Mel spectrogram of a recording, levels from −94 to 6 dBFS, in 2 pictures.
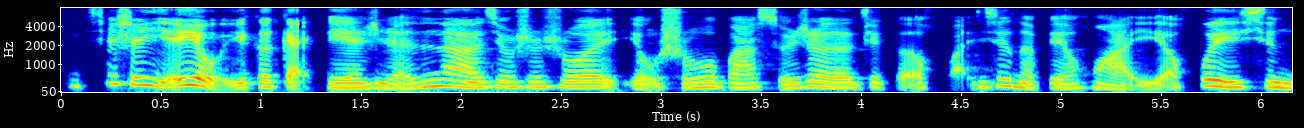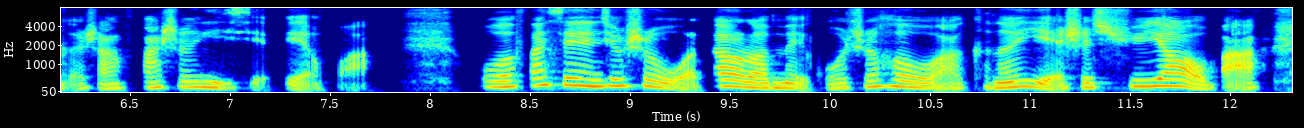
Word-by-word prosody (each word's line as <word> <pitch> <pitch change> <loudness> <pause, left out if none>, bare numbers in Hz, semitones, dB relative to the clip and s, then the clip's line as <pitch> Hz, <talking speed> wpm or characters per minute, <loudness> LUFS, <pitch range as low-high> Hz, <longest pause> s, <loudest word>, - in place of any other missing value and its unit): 其 310 - -9
实 270 -3 +2
也 250 0 +4
有 250 - +7
一 165 - -1
个 200 - -1
改 195 - 0
变， 170 -1 +1
人 160 +6 -1
呢， 205 -6 +3
就 190 0 -3
是 185 0 -3
说 195 -1 0
有 - - -5
时 - - -5
候 185 +2 0
吧， 165 -2 -4
随 165 -2 -5
着 180 -3 0
这 170 +2 -8
个 - - -8
环 - - -13
境 225 +3 -1
的 165 -6 -1
变 155 0 -5
化 150 -8 -4
也 - - -5
会 215 -5 +4
性 185 -2 +1
格 145 - -7
上 155 -1 -5
发 180 0 -2
生 195 0 -1
一 180 - +2
些 165 +2 -9
变 - - -6
化。 - - -12 0.5
我 200 +1 +1
发 245 +5 -1
现 255 -5 +3
就 235 - +2
是 235 -2 +2
我 170 -7 -1
到 220 -2 +3
了 170 -2 +4
美 165 0 0
国 155 +3 -7
之 205 +4 -2
后 210 -5 +2
啊， 160 - -2
可 175 - -12
能 180 +4 +3
也 195 - +1
是 175 - +1
需 180 +6 0
要 230 -1 +5
吧， - - 0
185 Hz, 280 characters per minute, -26 LUFS, 165-215 Hz, 0.5 s, 有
